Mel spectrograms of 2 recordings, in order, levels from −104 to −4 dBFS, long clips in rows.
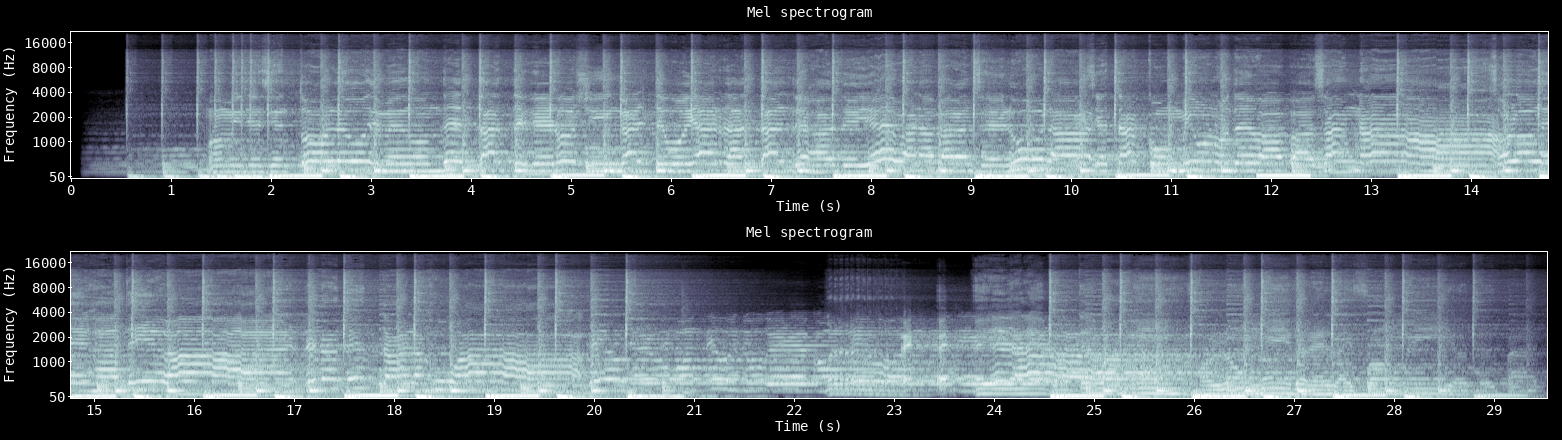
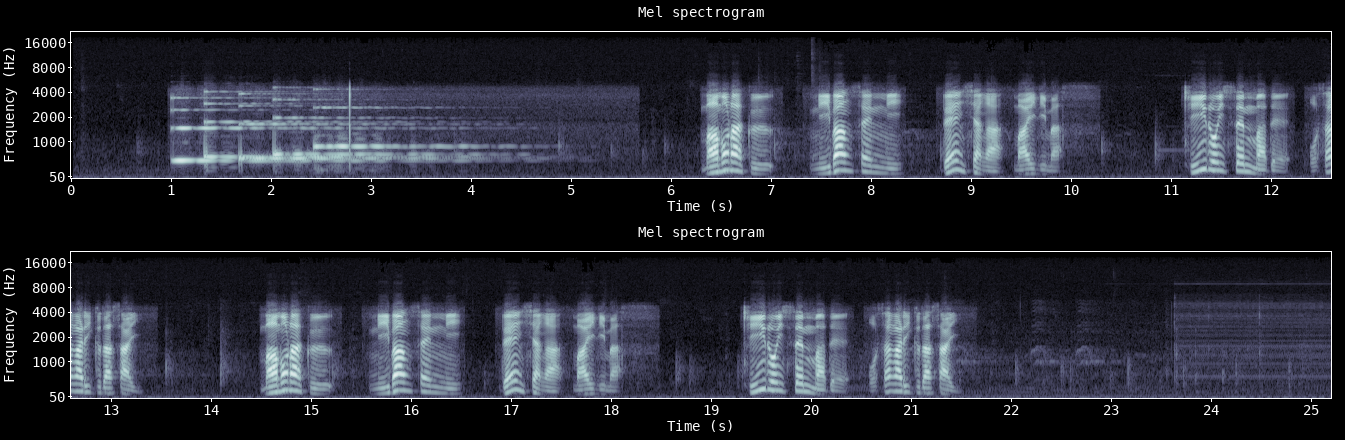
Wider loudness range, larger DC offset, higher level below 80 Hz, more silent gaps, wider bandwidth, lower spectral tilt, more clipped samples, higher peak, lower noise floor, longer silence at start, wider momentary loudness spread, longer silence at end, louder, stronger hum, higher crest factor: second, 3 LU vs 8 LU; neither; first, -16 dBFS vs -76 dBFS; neither; first, 14 kHz vs 6.8 kHz; about the same, -5.5 dB/octave vs -4.5 dB/octave; neither; about the same, 0 dBFS vs 0 dBFS; second, -34 dBFS vs -68 dBFS; second, 0.55 s vs 1 s; second, 7 LU vs 19 LU; second, 0.1 s vs 3.75 s; first, -13 LUFS vs -23 LUFS; neither; second, 12 dB vs 26 dB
